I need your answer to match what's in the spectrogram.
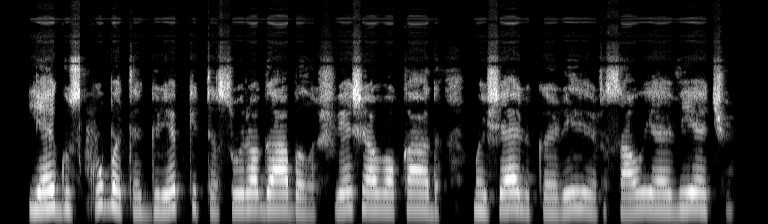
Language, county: Lithuanian, Panevėžys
